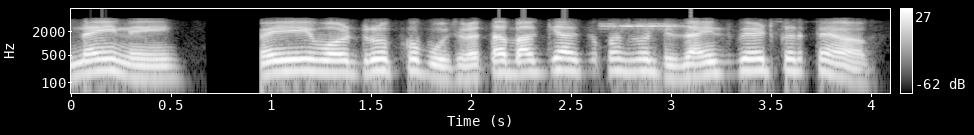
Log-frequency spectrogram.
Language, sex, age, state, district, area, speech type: Urdu, male, 18-30, Uttar Pradesh, Rampur, urban, conversation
